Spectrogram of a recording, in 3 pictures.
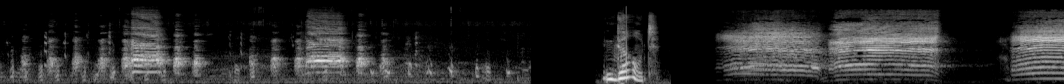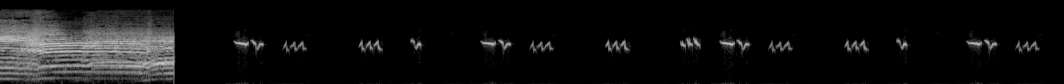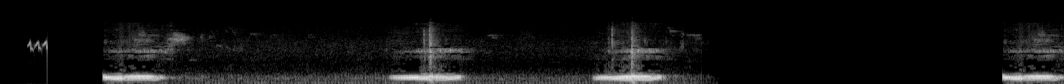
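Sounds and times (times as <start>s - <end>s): goat bleating: 7.2s - 12.4s
bird chirping: 12.9s - 21.8s, 22.7s - 24.6s.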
